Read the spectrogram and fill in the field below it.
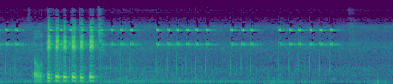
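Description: An electronic device beeps in quick short bursts as its buttons are pressed.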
